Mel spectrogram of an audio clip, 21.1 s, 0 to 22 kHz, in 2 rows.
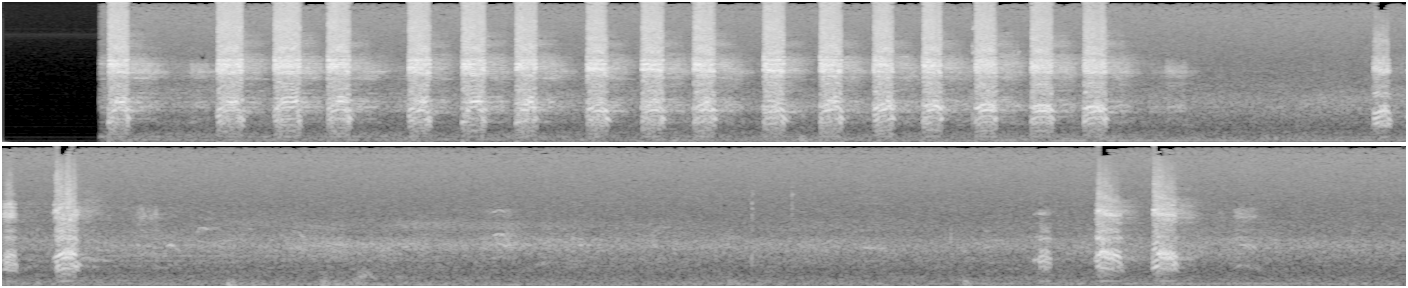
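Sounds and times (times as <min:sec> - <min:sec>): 
goose in an emergency: 0:00.8 - 0:09.0, 0:10.3 - 0:13.6, 0:14.2 - 0:15.6, 0:18.3 - 0:20.1.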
